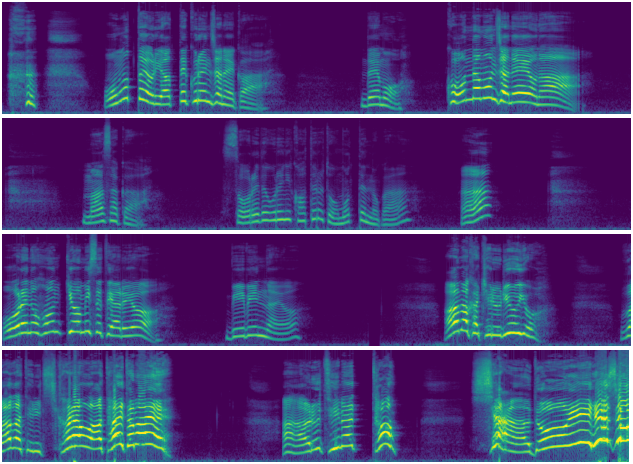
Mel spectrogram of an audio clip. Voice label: boy; 少年; ボイスサンプル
